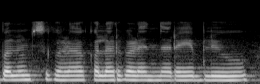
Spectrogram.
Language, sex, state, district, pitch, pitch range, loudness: Kannada, female, Karnataka, Bidar, 200 Hz, 195-205 Hz, -14 LUFS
